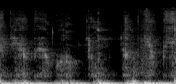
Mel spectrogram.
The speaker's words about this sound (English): What are you talking about? It's just the way he drinks coffee.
